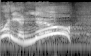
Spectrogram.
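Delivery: put-on Yiddish-inflected accent.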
